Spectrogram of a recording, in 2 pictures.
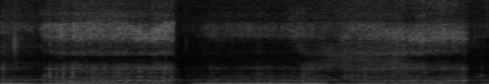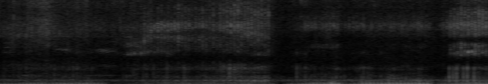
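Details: A cat inside a hoodie purrs steadily in a low, throbbing rumble, each bout lasting over a second and broken by brief breath pauses, repeating rhythmically throughout.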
